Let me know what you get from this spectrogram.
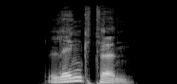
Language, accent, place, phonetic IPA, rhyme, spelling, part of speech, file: German, Germany, Berlin, [ˈlɛŋktn̩], -ɛŋktn̩, lenkten, verb, De-lenkten.ogg
- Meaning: inflection of lenken: 1. first/third-person plural preterite 2. first/third-person plural subjunctive II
